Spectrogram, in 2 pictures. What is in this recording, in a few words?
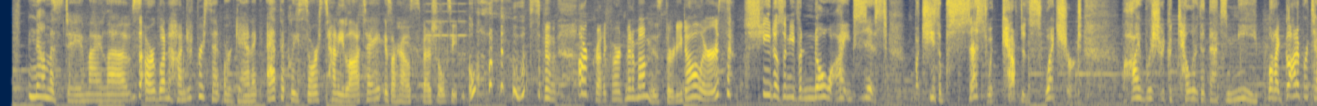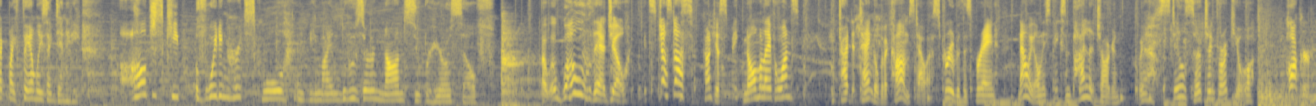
Character VO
